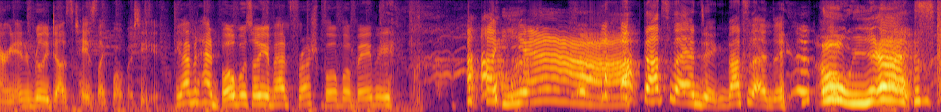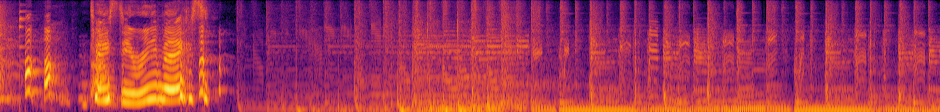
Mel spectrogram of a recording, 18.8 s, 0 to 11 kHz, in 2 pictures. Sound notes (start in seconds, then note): 4.2 laughs; 9.2 everyone laughs; 11.8 retro music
